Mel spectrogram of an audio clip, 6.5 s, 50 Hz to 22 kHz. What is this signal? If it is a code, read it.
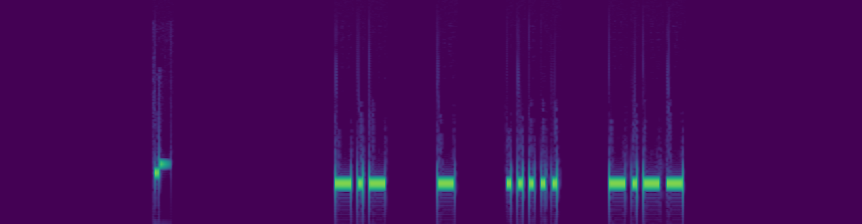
Morse code, heard as a keyed tone, about 28 wpm, spaced as for 16 wpm, 700 Hz. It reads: KT5Y
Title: USA Call Signs - 4 Characters - 3x Character Spacing - 28wpm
